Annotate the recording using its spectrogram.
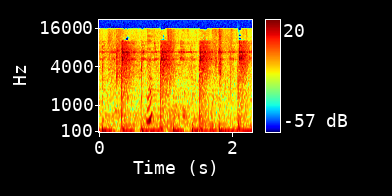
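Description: Background music with a quick, steady beat. A short rising squeak cuts in about three-quarters of a second in.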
